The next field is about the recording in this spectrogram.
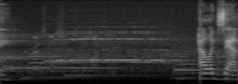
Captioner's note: audience cheers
